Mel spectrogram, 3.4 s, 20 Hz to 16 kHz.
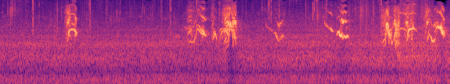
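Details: Sparrows flying onto a hand for food at a Tenmangu shrine on 23 November 2023; a few sharp, high chirps in brief clusters, with steady low background noise.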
